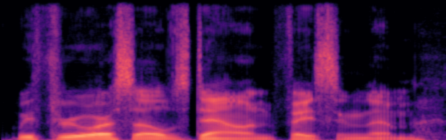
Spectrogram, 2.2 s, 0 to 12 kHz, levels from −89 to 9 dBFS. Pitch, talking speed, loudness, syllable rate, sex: 90 Hz, 160 wpm, -17 LUFS, 4.5 syllables/s, male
